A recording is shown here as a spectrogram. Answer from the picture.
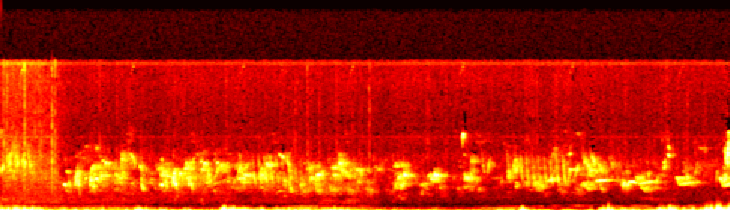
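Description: Several small birds singing and chirping continuously over a low, uneven rumble.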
